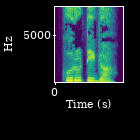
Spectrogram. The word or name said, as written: ಕುರುಟಿಗ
